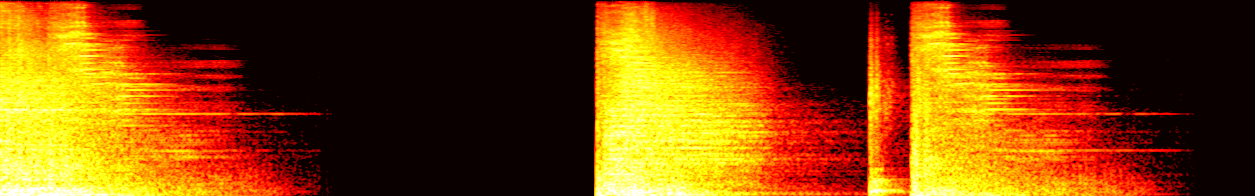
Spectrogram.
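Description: A deep, booming chime rings out and slowly fades, several times.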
